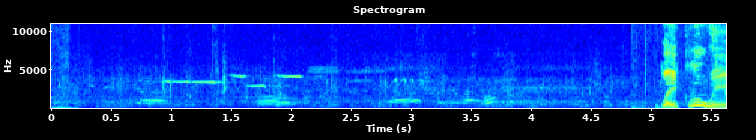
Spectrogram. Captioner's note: birds chirping; group chattering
